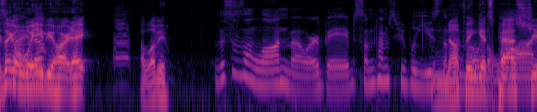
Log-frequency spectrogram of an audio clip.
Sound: honks

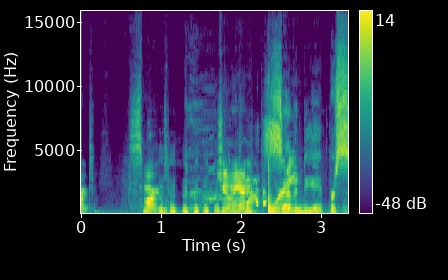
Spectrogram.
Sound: laughs

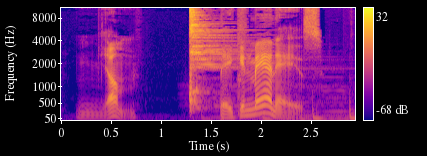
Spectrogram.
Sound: pans clanging

